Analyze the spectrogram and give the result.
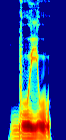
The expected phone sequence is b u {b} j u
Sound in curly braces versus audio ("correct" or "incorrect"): incorrect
